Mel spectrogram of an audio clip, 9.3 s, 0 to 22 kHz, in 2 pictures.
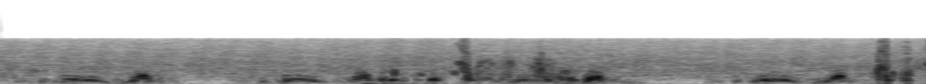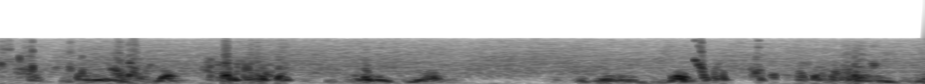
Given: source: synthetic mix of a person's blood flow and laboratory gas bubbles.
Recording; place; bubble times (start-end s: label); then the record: Doppler ultrasound of blood flow; precordium
1.89-2.04 s: bubbles
2.06-2.23 s: bubbles
2.25-2.59 s: bubbles
2.64-2.91 s: bubbles
4.35-4.86 s: bubbles
4.96-5.09 s: bubbles
5.17-5.41 s: bubbles
5.63-6.10 s: bubbles
6.41-6.53 s: bubbles
8.08-8.29 s: bubbles
8.38-9.03 s: bubbles
From the record:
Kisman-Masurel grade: 333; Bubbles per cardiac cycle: rolling drumbeat, 9 or more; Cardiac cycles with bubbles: 50 to 99%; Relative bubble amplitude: loud (0.450 to 0.775); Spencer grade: 3 (all of the cardiac periods contain showers or single bubble signals, but not dominating or overriding the cardiac motion signals); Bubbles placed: only in the low amplitude regions of the cardiac cycle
